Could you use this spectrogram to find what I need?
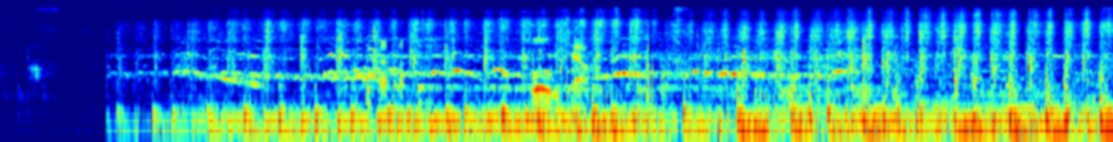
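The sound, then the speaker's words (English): After a brief quiet moment, a full drum line pounds out a loud, steady, fast, dense rhythm at a village welcome. The voices and singing of a lined-up crowd rise over it as visitors are paraded past. Someone exclaims at the start. “Full drum line, everyone's lined up, parading us past them.”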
